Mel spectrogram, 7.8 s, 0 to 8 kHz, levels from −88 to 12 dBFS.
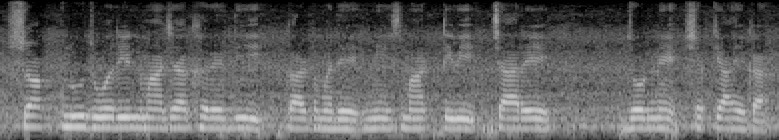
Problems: constant background noise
